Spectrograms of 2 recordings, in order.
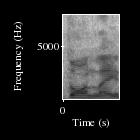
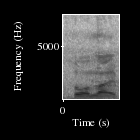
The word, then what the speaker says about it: Thornley: It's pronounced Thornley, not Thornley, but...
